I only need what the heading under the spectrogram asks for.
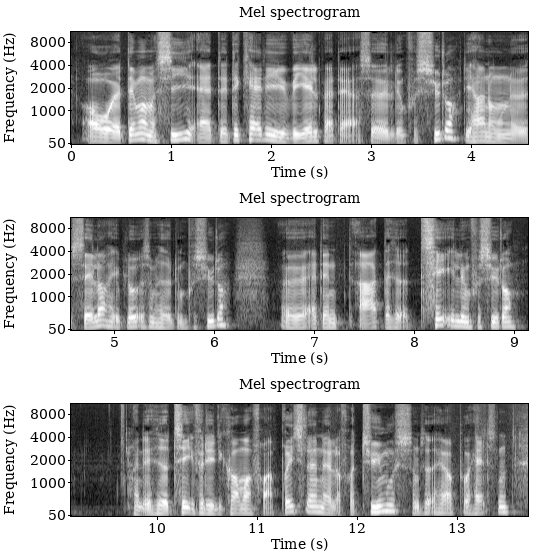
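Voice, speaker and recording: A man's medium-pitched voice with vocal fry at a moderate pace. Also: ordinary pitch variation. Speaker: medical researcher answering viewer questions. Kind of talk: live expert Q&A broadcast. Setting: studio. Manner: hesitant, many fillers.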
